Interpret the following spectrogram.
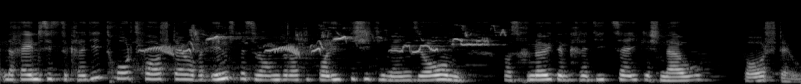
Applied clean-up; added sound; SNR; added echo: classical method WPE with log-MMSE.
